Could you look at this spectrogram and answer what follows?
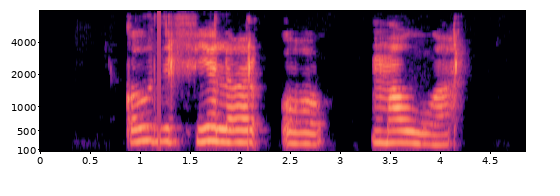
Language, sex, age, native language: Icelandic, male, 9, Icelandic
